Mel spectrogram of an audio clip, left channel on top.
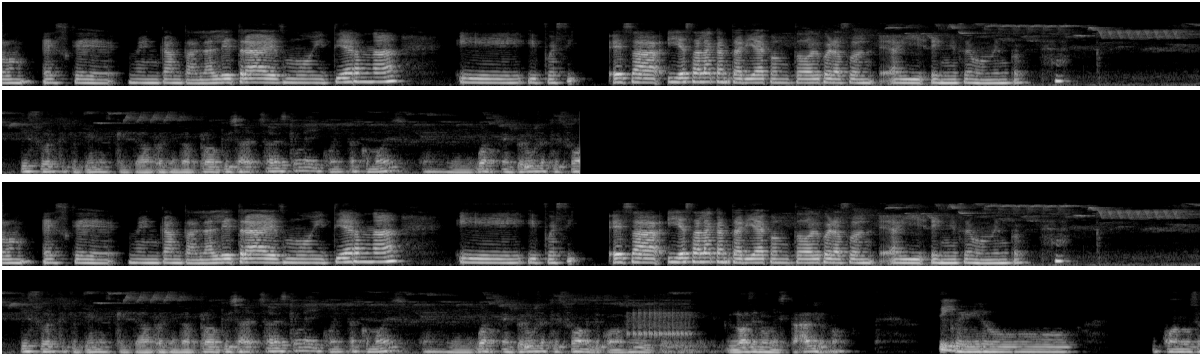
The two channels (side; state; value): left; drops out; at 17.8 s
